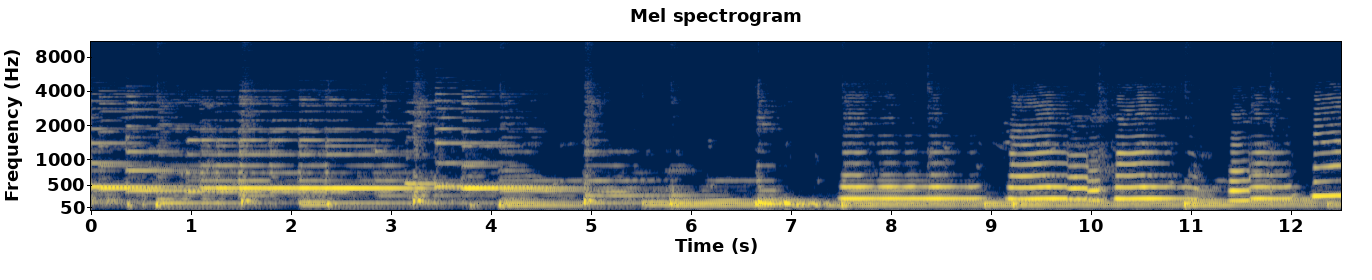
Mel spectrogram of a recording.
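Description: Instrumental band music: an accompaniment with held notes plays first, then from about halfway through a saxophone and trumpet take up the melody together.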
